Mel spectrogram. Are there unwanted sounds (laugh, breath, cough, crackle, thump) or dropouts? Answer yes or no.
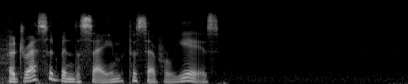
no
